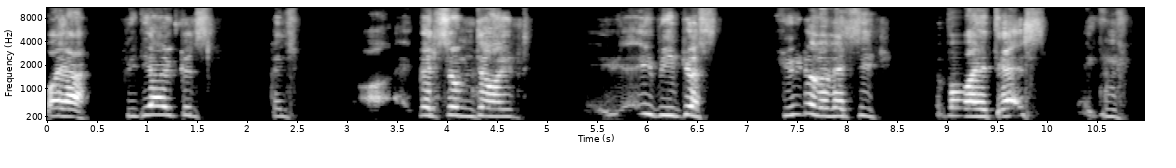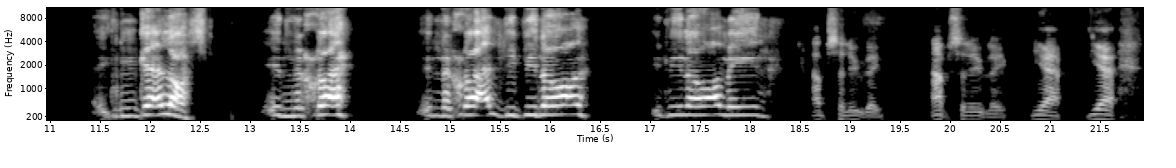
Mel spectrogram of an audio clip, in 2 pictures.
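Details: Dysarthria in an adult male with a severe type of cerebral palsy, real.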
